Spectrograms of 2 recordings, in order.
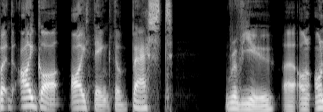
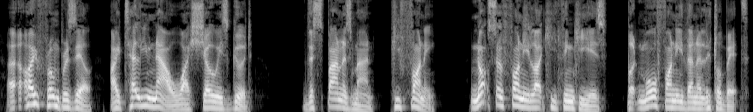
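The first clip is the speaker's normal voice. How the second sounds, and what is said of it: Slight Brazilian accent. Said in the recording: “I'm from Brazil. And if it was with a slight accent, right, I'm slightly Hispanic”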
